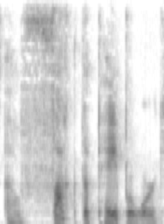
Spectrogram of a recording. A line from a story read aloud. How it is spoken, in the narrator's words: he growls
